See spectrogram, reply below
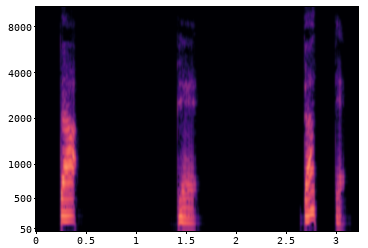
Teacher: だ is high, て is low.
